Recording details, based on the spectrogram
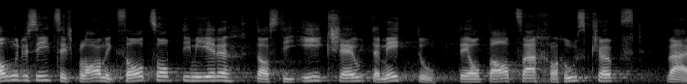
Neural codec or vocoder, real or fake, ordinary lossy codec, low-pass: vocoder, 44.1 kHz, 128 mel bands every 512 samples, BigVGAN v2; fake; none; 14.4 kHz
